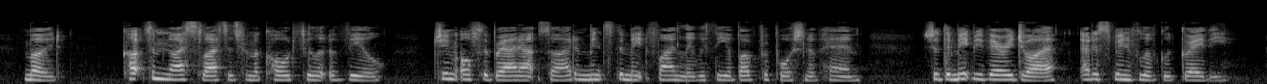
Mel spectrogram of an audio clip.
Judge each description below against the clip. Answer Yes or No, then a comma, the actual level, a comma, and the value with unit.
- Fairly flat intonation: Yes, narrow, 2.2 semitones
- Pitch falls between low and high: No, high, 210 Hz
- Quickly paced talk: No, average, 185 wpm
